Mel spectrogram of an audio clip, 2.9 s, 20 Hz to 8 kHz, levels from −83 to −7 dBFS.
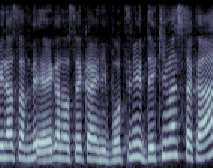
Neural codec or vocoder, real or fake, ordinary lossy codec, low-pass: codec, 16 kHz, 4.8 kbps, FACodec; fake; none; 7.2 kHz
